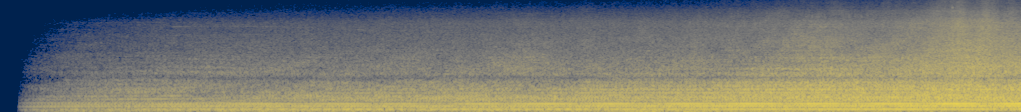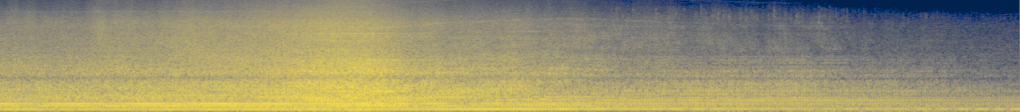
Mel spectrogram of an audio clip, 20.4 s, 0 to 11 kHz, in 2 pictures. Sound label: 1954 Big Rig Ext Fast By; Period Vehicles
